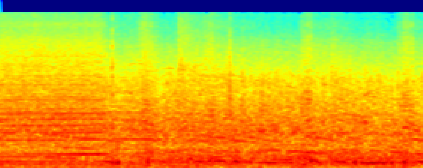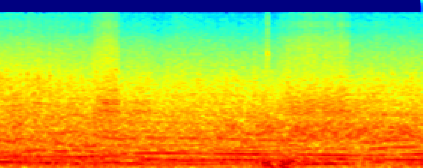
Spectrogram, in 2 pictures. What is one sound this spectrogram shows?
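A race car exhaust pops and crackles as the car slows down.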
